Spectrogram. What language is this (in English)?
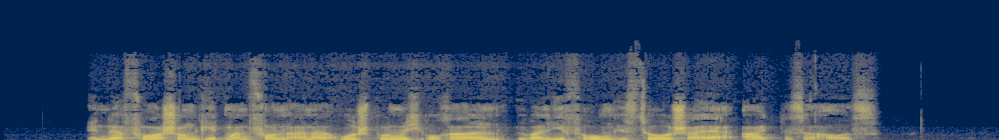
German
